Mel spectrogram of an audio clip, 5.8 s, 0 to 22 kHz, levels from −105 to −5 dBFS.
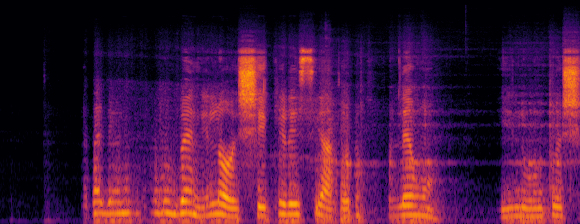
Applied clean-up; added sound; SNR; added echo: neural mask model RNNoise.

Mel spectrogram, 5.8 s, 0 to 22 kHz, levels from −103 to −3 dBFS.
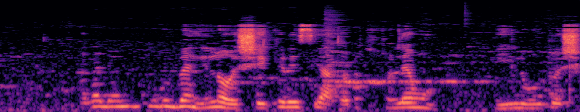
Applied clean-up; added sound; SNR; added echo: classical method Wiener filter.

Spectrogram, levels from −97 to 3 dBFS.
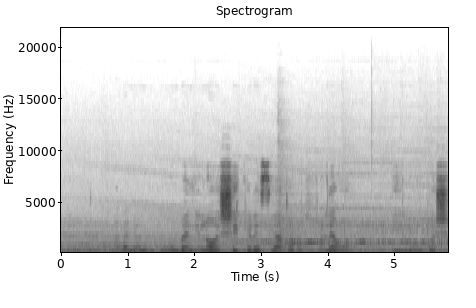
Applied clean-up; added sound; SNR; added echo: none; Subway, metro, underground; 4 dB; none.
